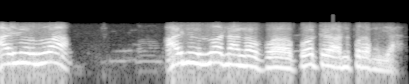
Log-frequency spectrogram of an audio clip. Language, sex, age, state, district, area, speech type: Tamil, male, 60+, Tamil Nadu, Perambalur, rural, conversation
